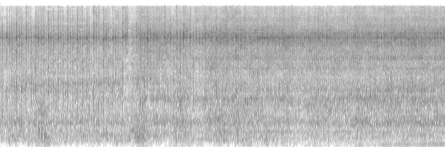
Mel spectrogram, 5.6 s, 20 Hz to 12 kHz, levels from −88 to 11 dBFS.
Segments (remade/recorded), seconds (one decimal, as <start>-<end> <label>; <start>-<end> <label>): 0.0-0.5 remade; 0.5-1.1 recorded; 1.1-5.6 remade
